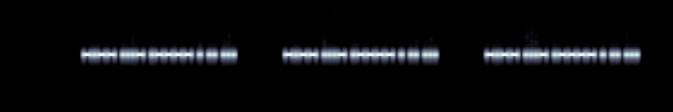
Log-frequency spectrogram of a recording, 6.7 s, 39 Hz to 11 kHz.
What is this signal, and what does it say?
Morse code, heard as a keyed tone, about 51 wpm, 700 Hz. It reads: YV1EIS YV1EIS YV1EIS
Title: DXCC-100 Call Signs - 6 Characters - Repeated 3x - 50wpm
